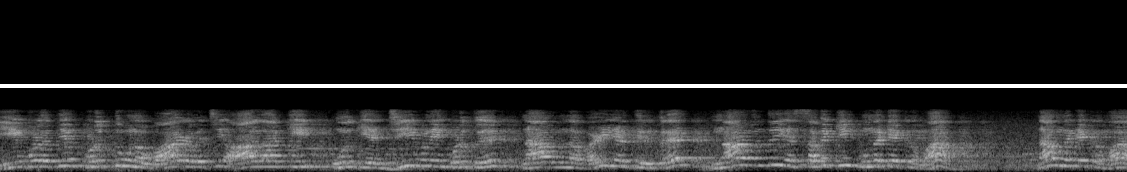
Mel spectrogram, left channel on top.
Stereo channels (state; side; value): silent; left; digital silence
